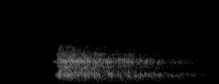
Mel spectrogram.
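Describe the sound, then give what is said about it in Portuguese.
A single long, slow breath during a guided breathing exercise, starting abruptly after a short silence, soft and airy, then tapering off gradually. “Solta bem devagar. Inspira mais uma vez.”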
